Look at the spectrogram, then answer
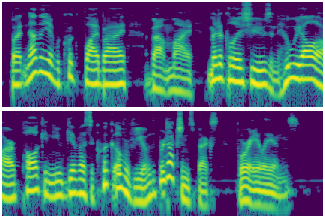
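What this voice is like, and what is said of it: Slightly rough, cold-affected voice. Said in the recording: “I'm sort of coming off a cold. That's why my voice is a bit rough.”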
